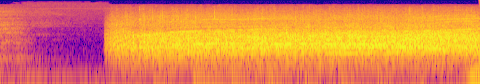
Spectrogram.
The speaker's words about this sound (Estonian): Sorry ma armastan seda soundboard'i. Äh, kuhu me jõudnud, te panite sedasama publiku aplausi siis, kui see naine tuli rääkima või?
